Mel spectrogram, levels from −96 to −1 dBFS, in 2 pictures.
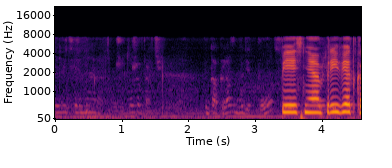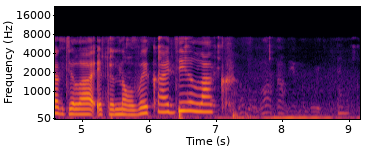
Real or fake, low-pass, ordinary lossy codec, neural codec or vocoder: fake; 7.2 kHz; none; autoencoder, 48 kHz, 128 numbers a frame, DAC-VAE, trained on Japanese speech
